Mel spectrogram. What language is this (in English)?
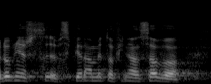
Polish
